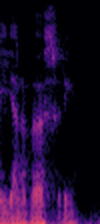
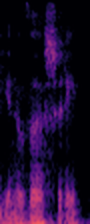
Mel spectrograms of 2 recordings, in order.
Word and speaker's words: university: say uh university, um the first syllable has still got some stress on it, right? That doesn't become ya. You don't say ya-niversity. Um but clearly the primary stress is on verse, right?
